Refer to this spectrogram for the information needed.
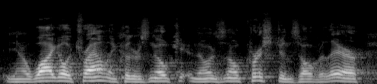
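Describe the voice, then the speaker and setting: Intonation stays fairly even. The tone is dark and mellow. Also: man. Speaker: presenter at church talk. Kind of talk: lecture.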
